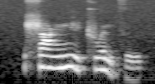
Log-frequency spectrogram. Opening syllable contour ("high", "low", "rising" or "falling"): high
